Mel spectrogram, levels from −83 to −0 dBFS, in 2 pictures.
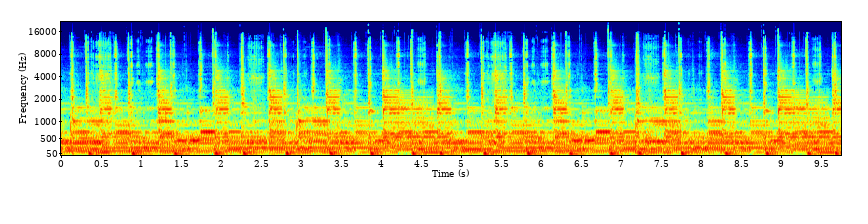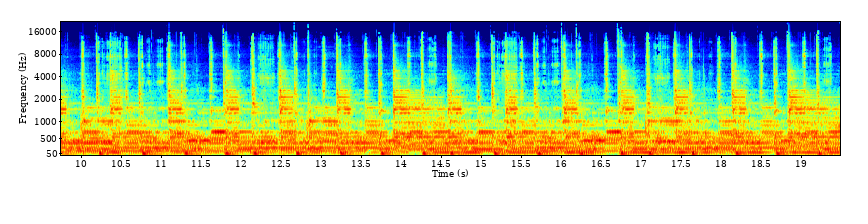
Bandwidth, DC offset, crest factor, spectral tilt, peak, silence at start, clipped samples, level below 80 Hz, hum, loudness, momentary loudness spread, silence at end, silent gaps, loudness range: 18.5 kHz; under 0.1%; 10 dB; -5 dB/octave; 0 dBFS; 0 s; under 0.1%; -20 dBFS; none; -10 LUFS; 2 LU; 0 s; none; 0 LU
